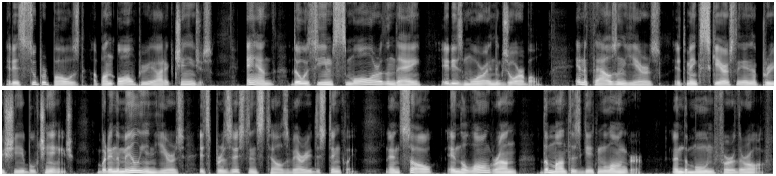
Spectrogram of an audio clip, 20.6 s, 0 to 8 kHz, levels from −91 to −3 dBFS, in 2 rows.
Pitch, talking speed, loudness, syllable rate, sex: 125 Hz, 155 wpm, -18 LUFS, 5.0 syllables/s, male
